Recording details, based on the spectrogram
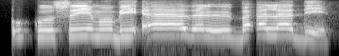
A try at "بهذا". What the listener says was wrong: திருப்பி பிஆதல் அல்ல, பிஹாதல் எப்படி? பிஹாதல்.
